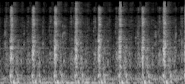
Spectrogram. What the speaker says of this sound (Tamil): இப்போ வந்து இந்த இன்ஜின் நல்லா தாங்க ஓடிட்டு இருக்குது.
